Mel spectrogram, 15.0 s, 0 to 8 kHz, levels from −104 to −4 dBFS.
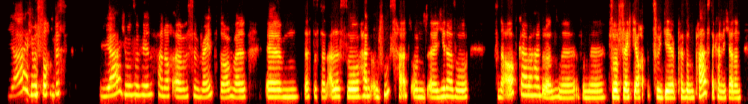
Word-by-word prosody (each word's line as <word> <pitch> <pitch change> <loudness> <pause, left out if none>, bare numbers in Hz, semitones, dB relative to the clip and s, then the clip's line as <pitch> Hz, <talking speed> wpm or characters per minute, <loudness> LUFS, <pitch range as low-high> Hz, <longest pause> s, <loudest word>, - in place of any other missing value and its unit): ja, 250 +9 -6
ich 325 - -12
muss 275 +1 -1
noch 275 +1 +1
'n 270 - -9
biss 310 +3 -6 0.8
ja, 250 +8 -2
ich 310 - -11
muss 275 0 -4
auf 270 -1 -5
jeden 270 +2 -4
Fall 260 -5 -8
noch, 230 0 -6
äh, - - -15
'n 210 - -6
bisschen 230 -1 -9
brainstormen, 205 - -4
weil, 205 +2 -1 0.4
ähm 210 +1 +1
dass 205 - -3
das 215 -1 -8
dann 205 -1 -4
alles 220 +1 0
so 215 0 +5
Hand 235 0 +1
und 210 -2 -3
Fuß 325 +7 -6
hat - - -1
und, 210 -1 -3
äh, 200 - 0
jeder 220 +2 +1
so 200 0 0 0.6
so - - -9
'ne - - -1
Aufgabe 300 -8 +1
hat 255 -1 -1
oder 185 - +1
so 215 - -7
'ne 185 0 -3
so - - -5
'ne 190 +1 -2
so 205 -1 +9
vielleicht 200 0 +5
auch 190 - +2 0.2
zu 210 - 0
jeder 190 0 +7
Person 195 -1 0
passt, 325 +9 +4
da - - +3
kann 195 -3 -1
ich 195 +2 -3
ja - - +3
dann 185 +1 -2
215 Hz, 210 wpm, -22 LUFS, 200-260 Hz, 0.8 s, so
